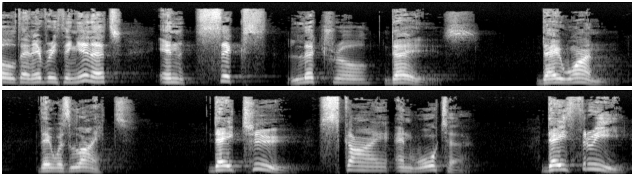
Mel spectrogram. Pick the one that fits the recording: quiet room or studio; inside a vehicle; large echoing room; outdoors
large echoing room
